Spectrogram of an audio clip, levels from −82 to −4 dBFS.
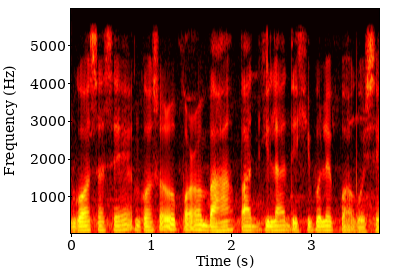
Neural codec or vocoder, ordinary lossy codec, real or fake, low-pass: none; none; real; 5.4 kHz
